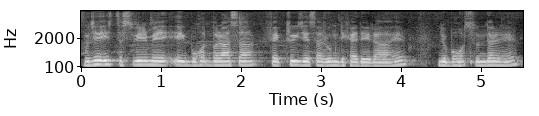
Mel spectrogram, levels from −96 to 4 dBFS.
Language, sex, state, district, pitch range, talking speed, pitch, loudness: Hindi, male, Arunachal Pradesh, Papum Pare, 140-155 Hz, 205 wpm, 150 Hz, -15 LUFS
